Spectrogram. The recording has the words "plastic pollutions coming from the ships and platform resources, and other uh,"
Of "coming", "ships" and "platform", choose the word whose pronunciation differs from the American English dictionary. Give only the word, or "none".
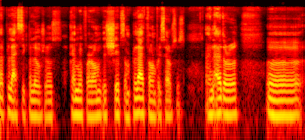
none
